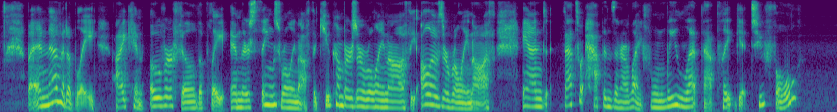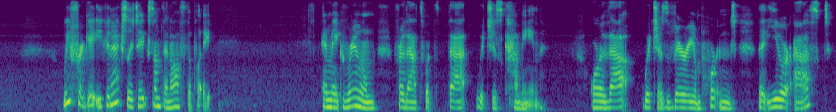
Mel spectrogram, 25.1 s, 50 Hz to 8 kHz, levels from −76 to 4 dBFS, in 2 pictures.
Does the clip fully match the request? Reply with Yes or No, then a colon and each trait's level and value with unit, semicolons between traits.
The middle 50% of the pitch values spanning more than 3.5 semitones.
Yes: average, 4.0 semitones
